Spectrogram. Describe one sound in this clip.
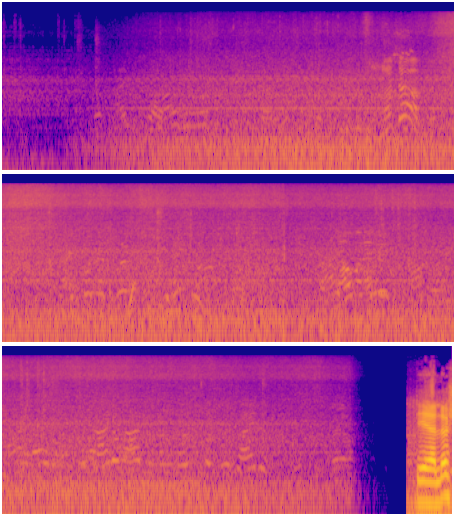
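Flames roar and crackle.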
